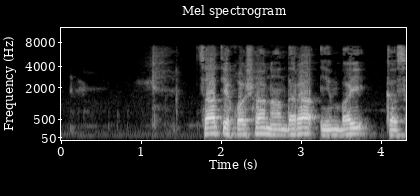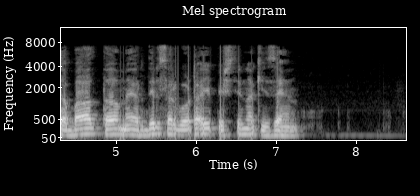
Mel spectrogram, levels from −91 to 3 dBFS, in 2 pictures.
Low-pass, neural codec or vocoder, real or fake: 7.2 kHz; none; real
